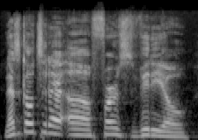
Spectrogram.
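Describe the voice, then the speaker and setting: A man's voice: on the high side, sing-song, moderate pace, pushed and bright. A man hosting a casual panel talk, emphatic and joking, with mild cursing. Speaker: show host.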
